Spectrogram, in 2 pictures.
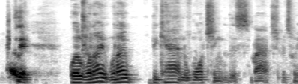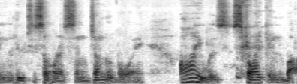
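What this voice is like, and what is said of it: Put-on British accent. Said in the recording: “doing an English accent quite delightful and easy and striking ... do your review of Luchasaurus versus Jack Perry in the British accent”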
